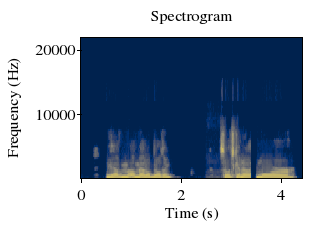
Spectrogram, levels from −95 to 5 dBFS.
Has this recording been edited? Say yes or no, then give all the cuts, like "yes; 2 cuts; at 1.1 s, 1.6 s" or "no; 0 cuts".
yes; 1 cut; at 3.4 s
